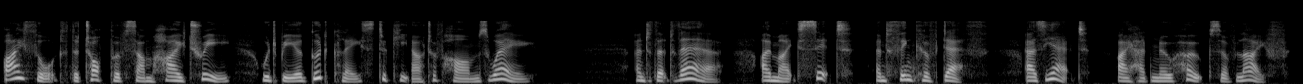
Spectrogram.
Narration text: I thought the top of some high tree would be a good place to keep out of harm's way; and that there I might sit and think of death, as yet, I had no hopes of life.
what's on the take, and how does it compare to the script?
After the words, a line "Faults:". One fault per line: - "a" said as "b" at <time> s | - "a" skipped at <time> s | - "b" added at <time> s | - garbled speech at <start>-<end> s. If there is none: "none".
I thought the top of some high tree would be a good place to keep out of harm's way; and that there I might sit and think of death, as yet, I had no hopes of life.
Faults:
none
